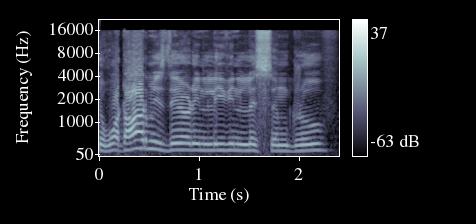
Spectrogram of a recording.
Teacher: Class related, you know, in if you go to London, you find, you know, those girls, shop girls, taxi drivers and hotel waiters, a lot of them speak what is called Cockney. In Cockney, they do not pronounce the initial H at the beginning of the word.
